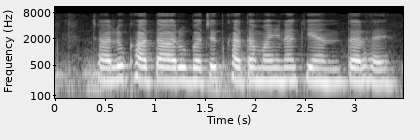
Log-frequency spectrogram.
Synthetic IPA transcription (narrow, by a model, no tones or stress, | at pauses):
t͡ʃaːlukʰaːt̪aːɾubɐt͡ʃət̪kʰaːt̪amɐɦinakiɐ̃nt̪əɾɦɛː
